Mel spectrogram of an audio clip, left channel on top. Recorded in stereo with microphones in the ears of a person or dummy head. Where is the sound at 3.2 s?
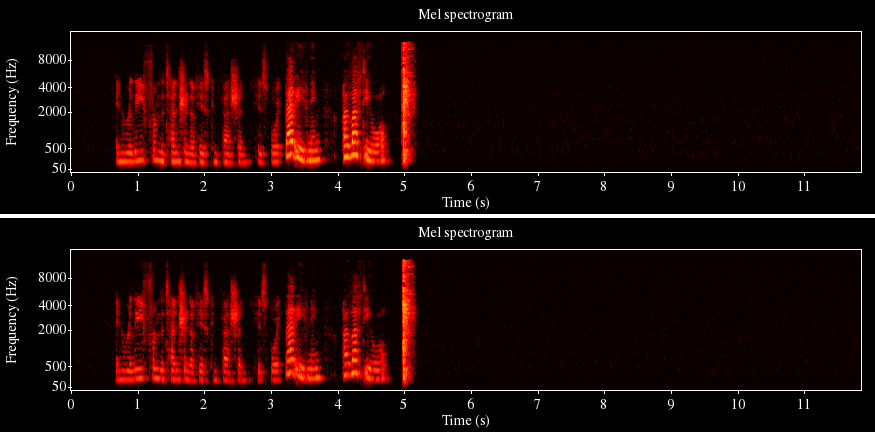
20° left (ahead or behind), 0.5 m.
